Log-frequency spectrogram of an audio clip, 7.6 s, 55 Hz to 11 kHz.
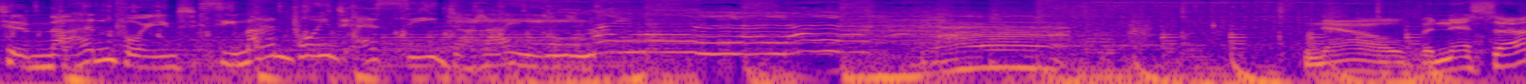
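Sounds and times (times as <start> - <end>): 
speech: 0.0 - 3.5, 6.5 - 7.6
cow moo sound effect used in a radio cash prize game: 4.4 - 5.8.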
